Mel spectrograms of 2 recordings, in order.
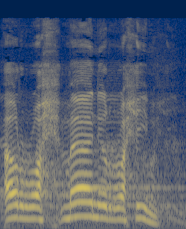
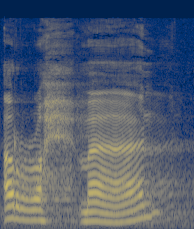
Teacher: hak kecil yang keluarnya dari tengah tenggorokan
